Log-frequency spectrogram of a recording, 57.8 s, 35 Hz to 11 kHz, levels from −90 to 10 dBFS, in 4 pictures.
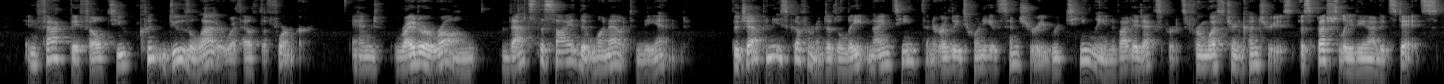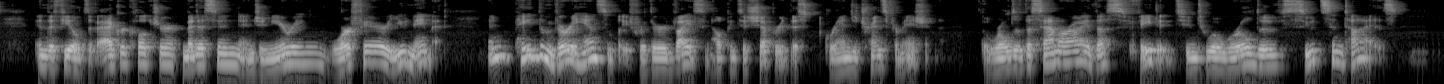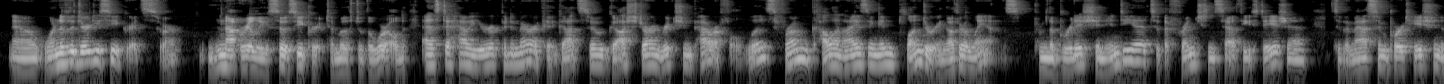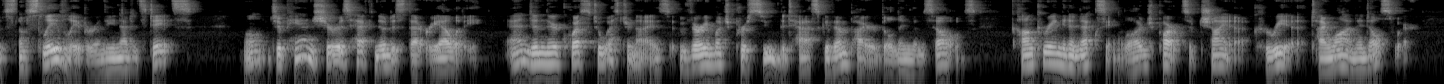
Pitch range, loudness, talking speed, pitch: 110-150 Hz, -28 LUFS, 185 wpm, 125 Hz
